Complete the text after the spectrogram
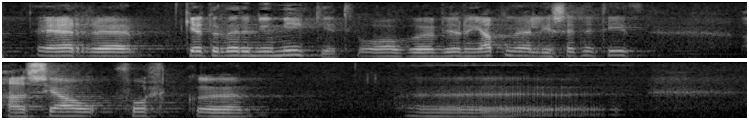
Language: Icelandic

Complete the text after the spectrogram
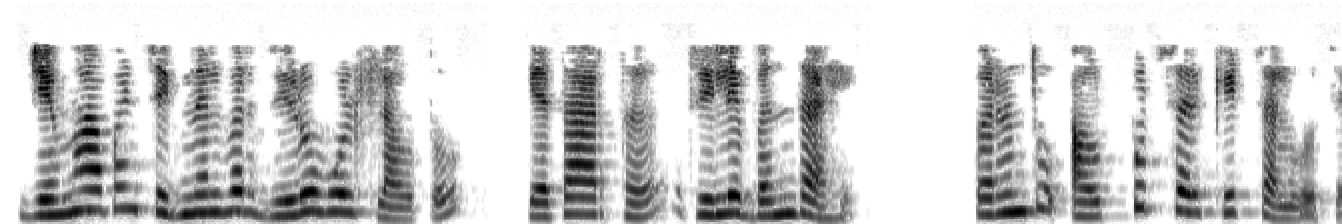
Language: Marathi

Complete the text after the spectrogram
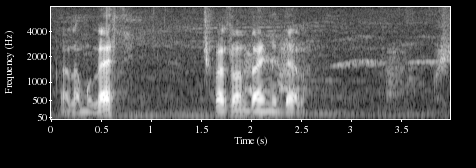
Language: Portuguese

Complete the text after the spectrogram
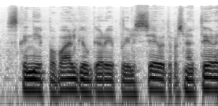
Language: Lithuanian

